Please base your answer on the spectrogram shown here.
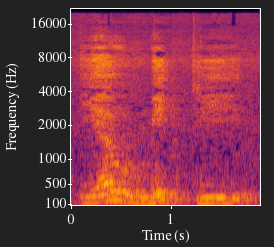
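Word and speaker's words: يوم الدين: Kalau sebelumnya Maliki Yaumiddin, bukan yaw ya Bu ya, kalau baca ejaan Arab tuh nggak ada Maliki Yaumiddin. Jadi dalam Arab itu tidak ada huruf vokal o. Wairil, tidak ada o, adanya yu, bukan yaw tapi yu.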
